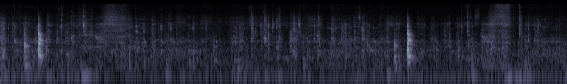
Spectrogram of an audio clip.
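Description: Close-up eating sounds: crisp fried finger crisps (dhumro) being bitten and chewed, with sharp crunches scattered irregularly and a louder crunch about eight seconds in.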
